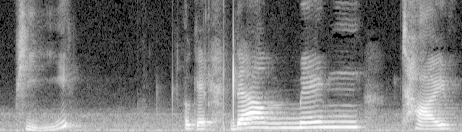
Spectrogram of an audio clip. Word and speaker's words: ผี: Actually, this word, ผีYou might confuse with similar to pronounce with the word P that means someone older than you, okay? This one falling tone is P and the ghost is rising tone P.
